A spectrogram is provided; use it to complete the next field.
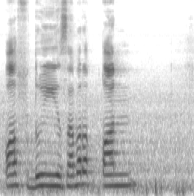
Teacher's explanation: কফ হবে মোটা করে কফ, জিহ্বার গোড়া উপরে তারও সাথে লাগবে।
